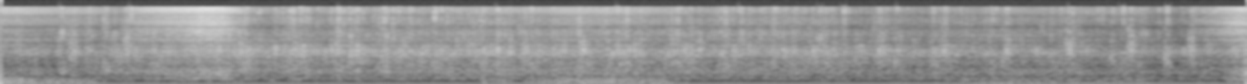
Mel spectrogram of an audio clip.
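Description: Audience applauding: a dense, steady spread of many hand claps.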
